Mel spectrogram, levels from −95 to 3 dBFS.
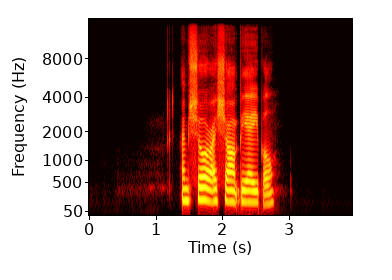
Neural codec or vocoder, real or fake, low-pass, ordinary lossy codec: autoencoder, 48 kHz, 32 numbers a frame, DAC-VAE, trained on Japanese speech; fake; 14.4 kHz; none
